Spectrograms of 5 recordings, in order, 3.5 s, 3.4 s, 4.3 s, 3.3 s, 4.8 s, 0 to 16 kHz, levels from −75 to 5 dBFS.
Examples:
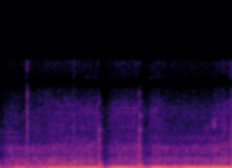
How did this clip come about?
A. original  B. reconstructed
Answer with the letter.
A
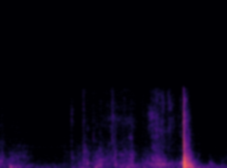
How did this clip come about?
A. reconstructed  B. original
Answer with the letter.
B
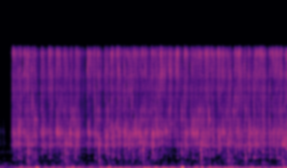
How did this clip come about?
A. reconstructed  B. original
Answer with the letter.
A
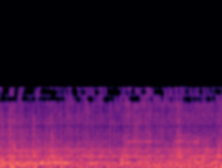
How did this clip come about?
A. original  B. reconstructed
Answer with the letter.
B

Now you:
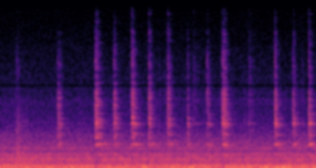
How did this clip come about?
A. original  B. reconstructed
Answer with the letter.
A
